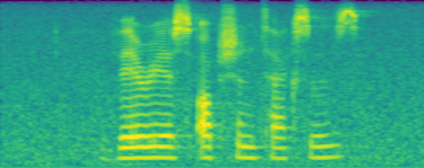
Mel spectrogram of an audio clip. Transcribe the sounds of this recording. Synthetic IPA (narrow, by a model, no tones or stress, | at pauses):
vɛːɹiəsɔ̰pʃə̃ntʰaksəz̥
